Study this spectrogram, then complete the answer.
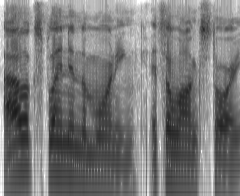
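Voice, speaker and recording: A put-on character voice from a man, medium in pitch, at a moderate speed. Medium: read story.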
